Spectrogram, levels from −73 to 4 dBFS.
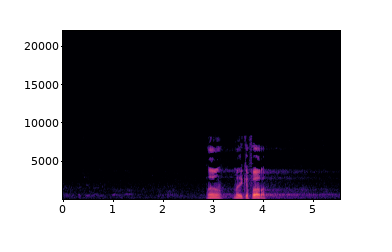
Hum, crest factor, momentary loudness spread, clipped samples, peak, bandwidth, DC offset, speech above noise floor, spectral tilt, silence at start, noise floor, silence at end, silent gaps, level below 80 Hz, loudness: none; 26 dB; 27 LU; under 0.1%; -4 dBFS; 8.8 kHz; under 0.1%; 34 dB; -4 dB/octave; 2.85 s; -59 dBFS; 1 s; none; -70 dBFS; -25 LUFS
